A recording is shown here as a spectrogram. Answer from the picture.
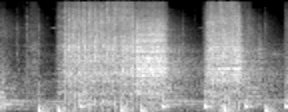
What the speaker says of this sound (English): And then we'll go ahead and snug this clamp down.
